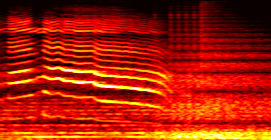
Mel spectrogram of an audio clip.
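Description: A young girl cries out loudly, wailing.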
